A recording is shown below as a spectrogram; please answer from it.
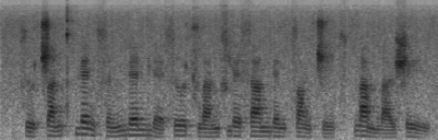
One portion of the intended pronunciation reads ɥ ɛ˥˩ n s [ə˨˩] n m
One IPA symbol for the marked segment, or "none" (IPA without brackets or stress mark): ə˧˥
